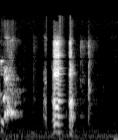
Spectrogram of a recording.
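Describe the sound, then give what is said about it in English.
A dog barks a few sharp times in quick succession, moderately loud, with a brief softer yip trailing after and no talking over it. “So does the dog, apparently.”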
